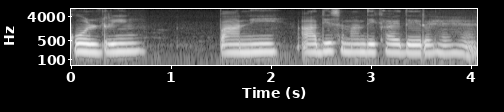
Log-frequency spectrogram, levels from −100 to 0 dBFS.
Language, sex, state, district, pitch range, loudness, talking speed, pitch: Hindi, female, Uttar Pradesh, Hamirpur, 180-195 Hz, -16 LUFS, 120 wpm, 190 Hz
